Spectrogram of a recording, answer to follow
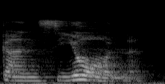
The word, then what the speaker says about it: canción: Should we say canción o canción? The correct one is on the O, canción. That's the strong part of the syllable.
